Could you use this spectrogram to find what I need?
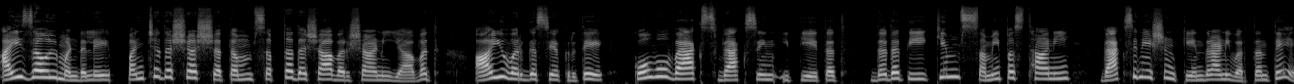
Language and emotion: Sanskrit, neutral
